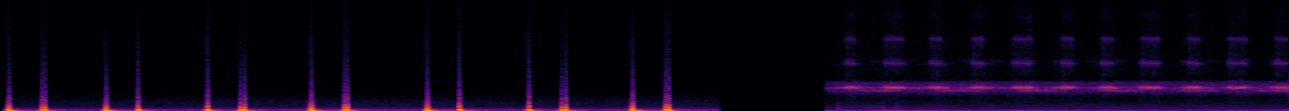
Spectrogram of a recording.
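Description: Heartbeat sound: about seven paired lub-dub thumps, roughly one a second, over a low hum, stopping about seven seconds in. After a second of silence, crickets chirping steadily, about three chirps a second.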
